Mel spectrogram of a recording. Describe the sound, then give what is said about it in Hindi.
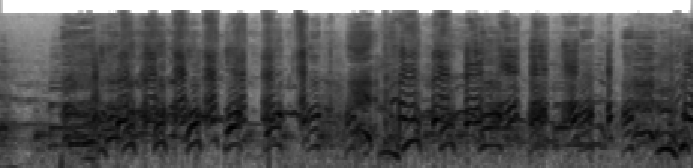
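A busy flock of six hens clucks nonstop, many short rising-and-falling calls overlapping loudly, with no pause for nearly five seconds. “मैं उस मुर्गी के पंख गिनने की कोशिश कर रही हूँ।”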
